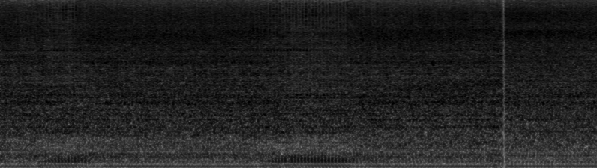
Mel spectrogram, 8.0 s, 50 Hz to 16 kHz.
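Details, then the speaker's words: Pressure washer with undersized 2.5 tip, engine a little under half throttle, unloader valve at max: steady engine drone under loud spray hiss with slow surge every few seconds; pressure spikes to 4,200 psi. "And this is the 2.5 tip, and it's at a little less than half throttle. And I still have the unloader set at max. As you can see, it spikes at 4,200."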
